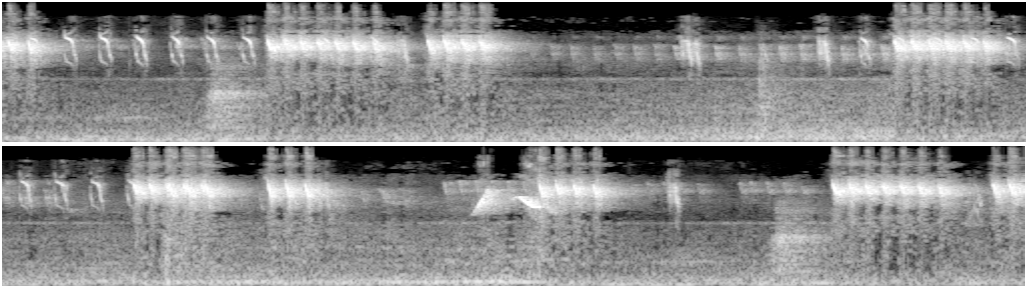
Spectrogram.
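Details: Lure audio for trapping nuthatches, doraemon versus red-billed type: loud, shrill trilled bursts a second or so long, broken by quick chips and an occasional downward-sliding whistle, over a steady faint background hum.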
